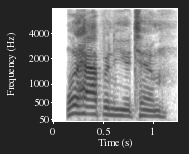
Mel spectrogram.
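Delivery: ordinary talk, nothing marked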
